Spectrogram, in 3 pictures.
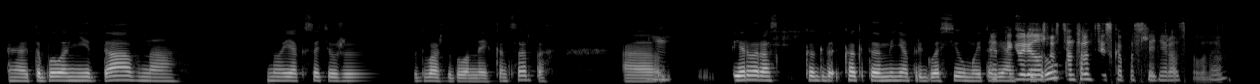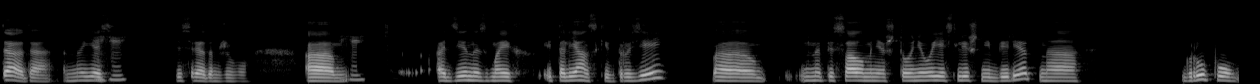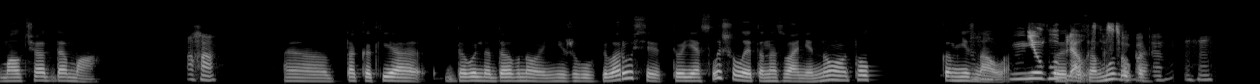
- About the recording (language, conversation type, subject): Russian, podcast, В какой момент вы особенно остро почувствовали культурную гордость?
- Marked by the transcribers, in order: distorted speech; other background noise; static; grunt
